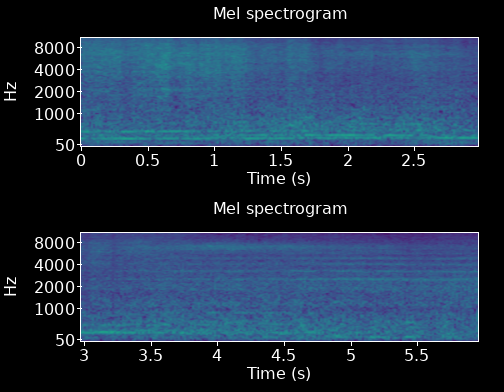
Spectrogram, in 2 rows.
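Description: JR East 485 series electric train pulling out of a station and rolling past along the platform. Its wheels and running gear make a steady rumble, with a low, multi-tone motor hum that fades out about halfway through.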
